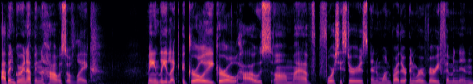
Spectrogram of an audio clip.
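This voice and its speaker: With an Israeli accent, a woman speaks slowly-ish at a fairly low pitch, her intonation monotone and flat. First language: Hebrew. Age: 20s. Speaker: vlogger. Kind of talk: personal testimony. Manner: halting.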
